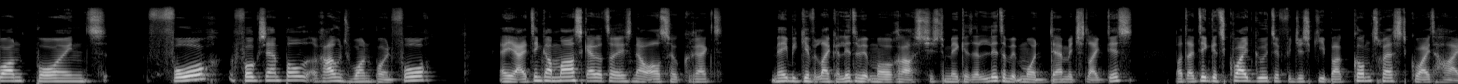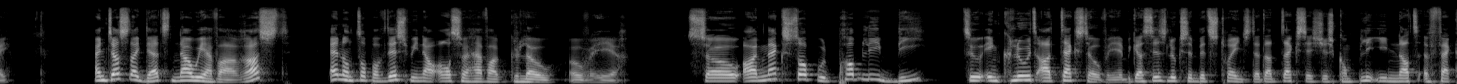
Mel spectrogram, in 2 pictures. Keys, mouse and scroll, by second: 2.4 alt+click, 4.2-4.8 scroll down 1, 15.1 alt+click, 16.0 alt+middle click, 16.4 alt+right click, 17.5 alt+click, 18.9 scroll up 1, 23.3 alt+right click, 24.3 alt+click, 25.0 alt+middle click, 25.3 alt+right click.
